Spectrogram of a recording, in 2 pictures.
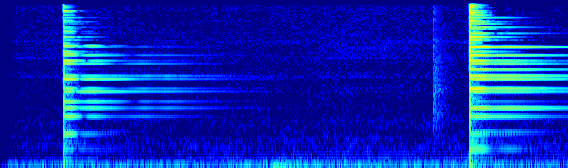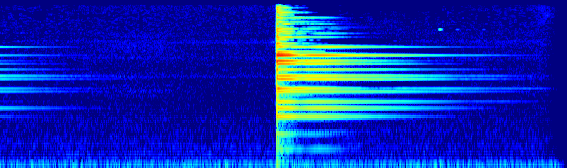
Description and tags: A knife being flicked with the fingernail. Sharp transient.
